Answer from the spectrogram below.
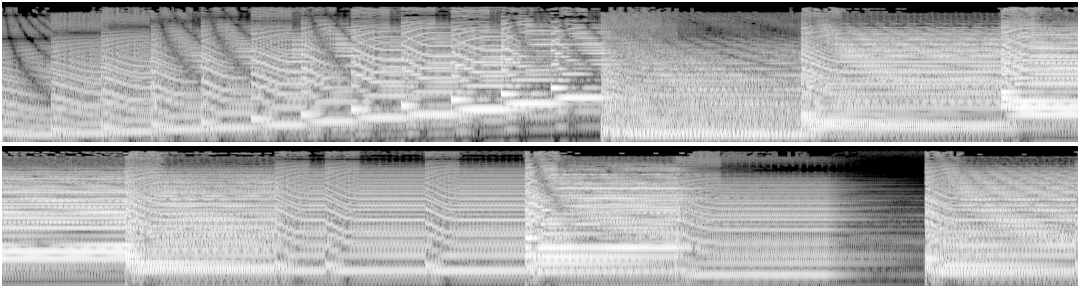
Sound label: Sync Wah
